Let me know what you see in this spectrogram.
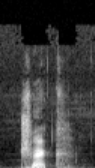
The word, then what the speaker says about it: Trich: I never know how to say this one. Trichomoniasis? – I think that's right. – Trick? Trich? – Trick. – Trick? – Trick.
